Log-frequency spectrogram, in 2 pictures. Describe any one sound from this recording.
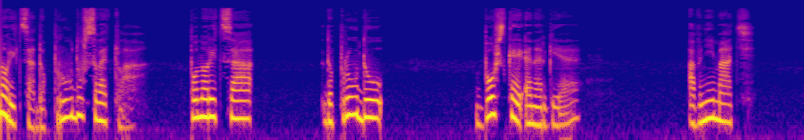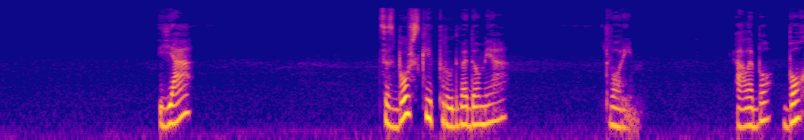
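A woman speaks calmly and close by, in short phrases with pauses.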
